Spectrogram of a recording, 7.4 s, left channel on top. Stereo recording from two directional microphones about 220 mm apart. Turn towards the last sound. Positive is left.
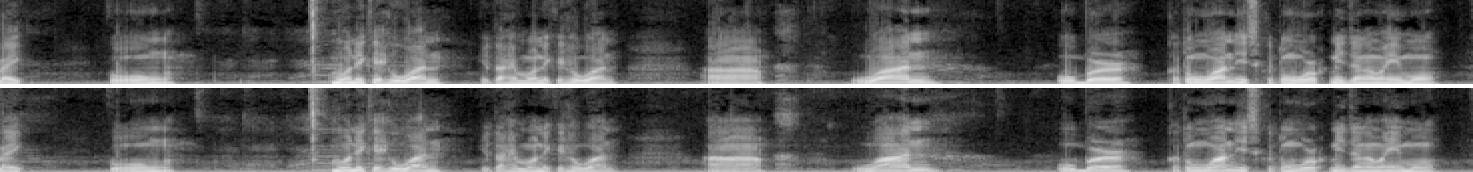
turn(degrees=45)  # may be behind; listen again after turning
